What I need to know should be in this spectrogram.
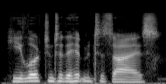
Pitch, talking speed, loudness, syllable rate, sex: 135 Hz, 215 wpm, -17 LUFS, 6.5 syllables/s, male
